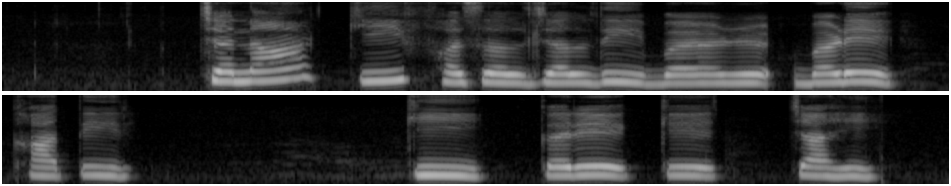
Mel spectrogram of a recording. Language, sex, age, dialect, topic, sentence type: Magahi, female, 18-24, Southern, agriculture, question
